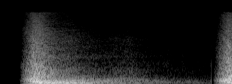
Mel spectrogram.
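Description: A single swoosh sound effect with a deep rumble beneath it, starting suddenly about a quarter second in and fading away over about a second and a half.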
